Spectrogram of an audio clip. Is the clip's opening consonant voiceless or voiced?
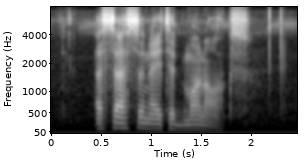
voiceless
